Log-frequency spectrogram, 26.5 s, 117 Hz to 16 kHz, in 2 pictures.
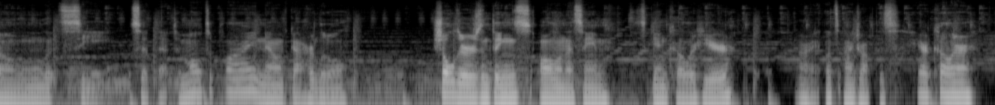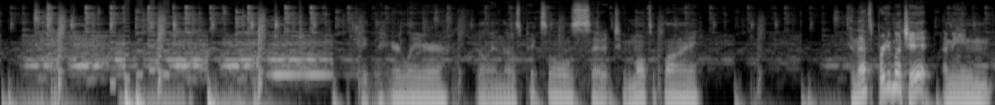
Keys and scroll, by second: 5.4 v, 5.5 space, 6.0 space, 6.1 space, 7.7 e, 10.5 ], 11.9 i, 19.7 super+j, 21.3 alt+shift+BackSpace, 22.7 v.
